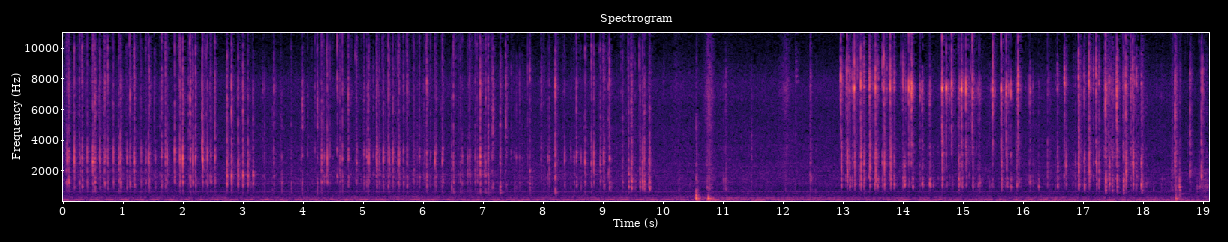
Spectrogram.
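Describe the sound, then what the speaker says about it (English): Rapid typing on a one-handed mechanical gaming keyboard with brown switches, a continuous stream of crisp key clicks with a louder flurry near the end. "this keyboard does have brown switches, so pretty much you're gonna hear the difference between blue and brown"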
